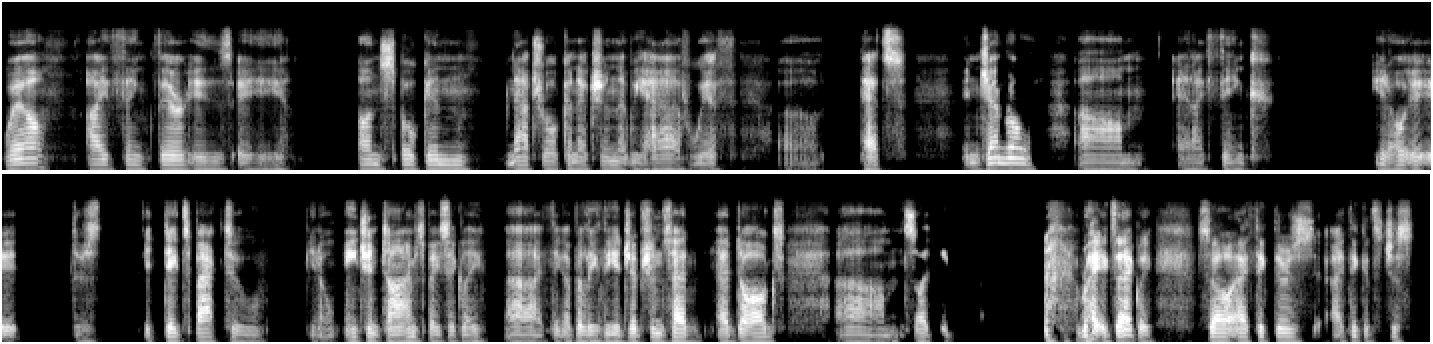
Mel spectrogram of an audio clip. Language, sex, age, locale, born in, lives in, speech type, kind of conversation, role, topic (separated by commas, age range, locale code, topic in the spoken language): English, male, 35-39, en-US, United States, United States, conversation, unstructured, none, What makes pets so important in people’s lives?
